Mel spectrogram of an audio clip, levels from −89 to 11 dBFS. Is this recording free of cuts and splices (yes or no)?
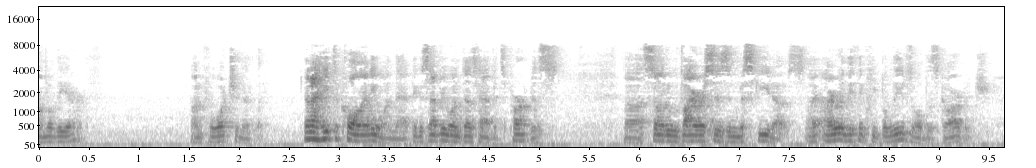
no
